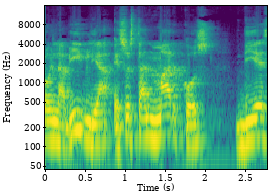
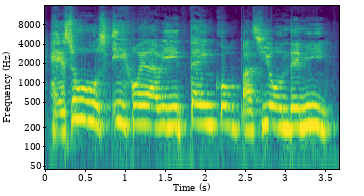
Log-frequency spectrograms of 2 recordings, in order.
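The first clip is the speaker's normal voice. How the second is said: crying out; 9 semitones higher than usual. A narrator's reading. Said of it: "comenzó a gritar".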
